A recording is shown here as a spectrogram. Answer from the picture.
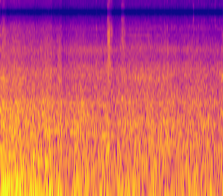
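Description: Steady wind rumble on the microphone and road noise from a moving e-bike, with no motor whine standing out.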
